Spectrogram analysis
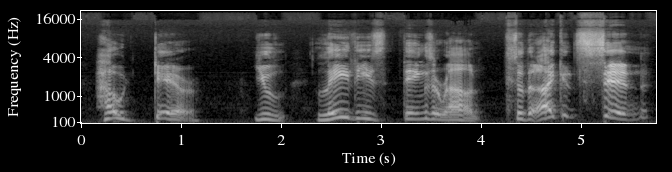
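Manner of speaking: high, slow, scandalized squeal; outraged pious roommate. Retold or imitated. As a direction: clutch your pearls like a wounded saint. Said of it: "he gets up and he goes".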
